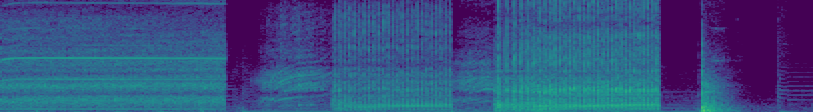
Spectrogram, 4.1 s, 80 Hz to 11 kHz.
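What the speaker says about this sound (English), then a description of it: "Now I need to drill a couple of holes in the center" A power drill bores a couple of holes into a board cut to 24 inches, its motor whining in several sustained bursts, shifting pitch as the bit bites, with brief gaps between runs.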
